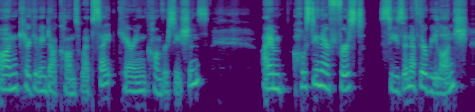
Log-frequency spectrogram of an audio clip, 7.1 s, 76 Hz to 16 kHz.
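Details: Adult woman with idiopathic subglottic stenosis, an airway condition, for about 12–14 years, treated with repeated tracheal dilatations and surgeries; she attributes gravelly, gasping sound to the tracheal surgeries. Dysphonia with subglottic stenosis.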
